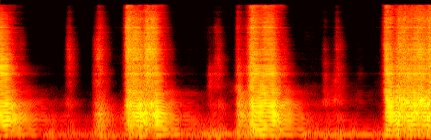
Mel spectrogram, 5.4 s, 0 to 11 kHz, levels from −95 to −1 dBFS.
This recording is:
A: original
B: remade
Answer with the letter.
B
